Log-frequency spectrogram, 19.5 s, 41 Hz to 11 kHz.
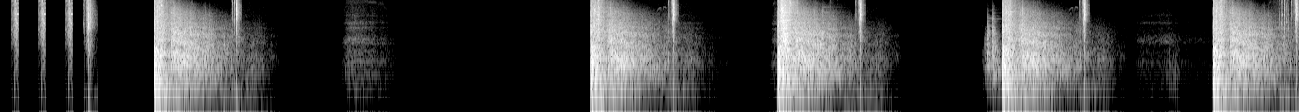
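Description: Gunshots in Resident Evil Village played in VR on PSVR2, a few quick sharp cracks followed by spaced single loud reports, each ringing out briefly before near-silence.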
